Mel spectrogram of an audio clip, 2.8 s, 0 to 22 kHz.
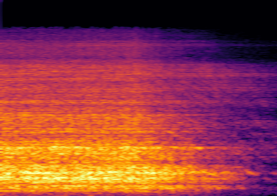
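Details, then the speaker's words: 1988 Kirby Heritage II, brush roll on, compared with a second machine; one has motor bearings likely untouched for 10–20 years and the other is fully refurbished with new bearings. Smooth even motor roar with the brush roll whirring, then a clean wind-down with no rattle or growl. Only a small difference; runs normally. "here's the Ohio machine hard to hear but there is a little bit of a difference but the difference is definitely small"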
